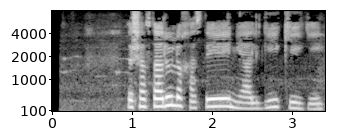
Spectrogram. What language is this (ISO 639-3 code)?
pus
